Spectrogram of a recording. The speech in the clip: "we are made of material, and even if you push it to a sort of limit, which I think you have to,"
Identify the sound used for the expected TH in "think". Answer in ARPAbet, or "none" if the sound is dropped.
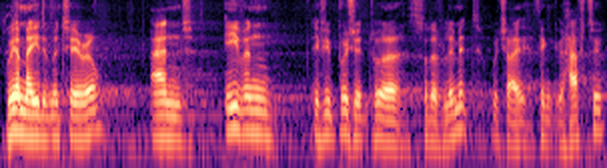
TH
